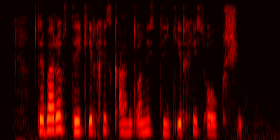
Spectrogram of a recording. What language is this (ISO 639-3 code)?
kat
